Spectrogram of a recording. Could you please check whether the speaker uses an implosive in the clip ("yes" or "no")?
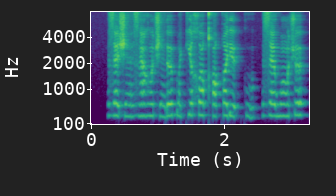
no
